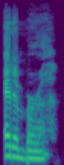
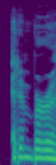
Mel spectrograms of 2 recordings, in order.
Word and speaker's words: Edinburgh: And he always, when he pronounced Edinburgh, the Japanese way to say Edinburgh is Ejimbara.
